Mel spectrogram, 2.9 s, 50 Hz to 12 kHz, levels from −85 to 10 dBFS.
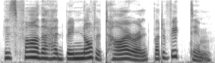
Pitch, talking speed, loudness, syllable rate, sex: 225 Hz, 210 wpm, -16 LUFS, 4.8 syllables/s, female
